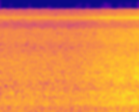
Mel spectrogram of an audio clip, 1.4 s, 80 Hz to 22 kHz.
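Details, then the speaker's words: Audi A5 HVAC blower fan after replacing the fan control module, car started; soft, even rush of air with no rattle, squeal or surging; blower runs normally, though fault later returned after restart. "let's fire it up hopefully that fan goes to more than seven pray for me it works Hallelujah"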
